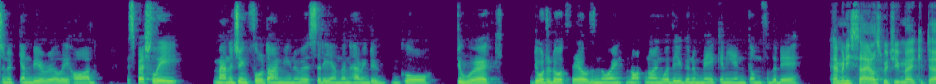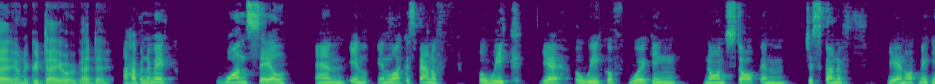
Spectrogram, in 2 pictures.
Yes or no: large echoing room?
no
